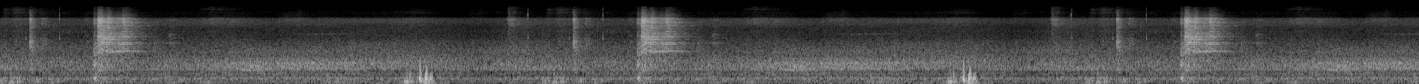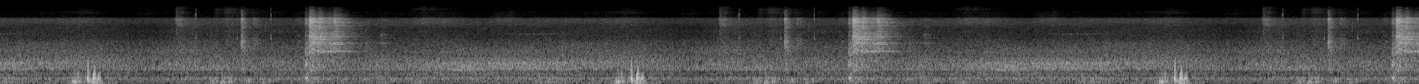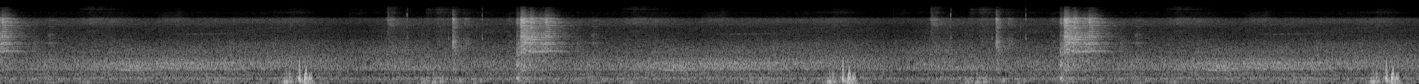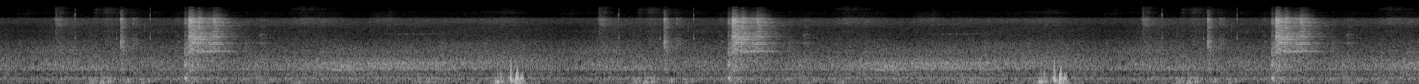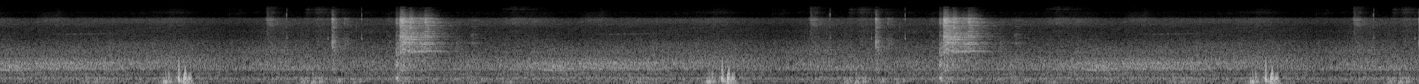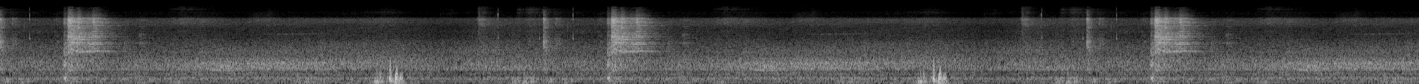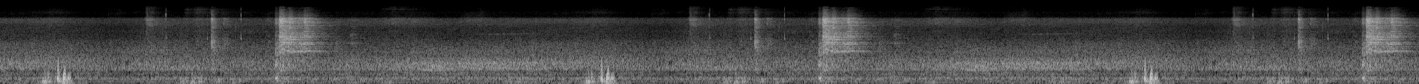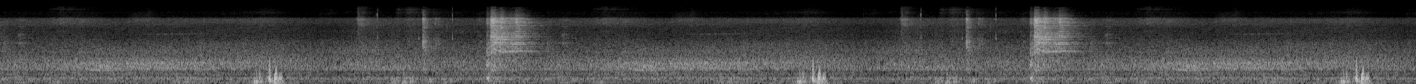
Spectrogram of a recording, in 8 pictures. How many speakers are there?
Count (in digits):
0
